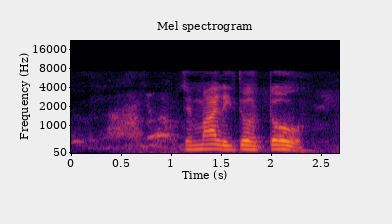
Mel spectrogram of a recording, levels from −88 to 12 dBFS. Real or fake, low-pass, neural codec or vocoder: fake; 7.2 kHz; codec, 16 kHz, 1.1 kbps, Voila-Tokenizer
